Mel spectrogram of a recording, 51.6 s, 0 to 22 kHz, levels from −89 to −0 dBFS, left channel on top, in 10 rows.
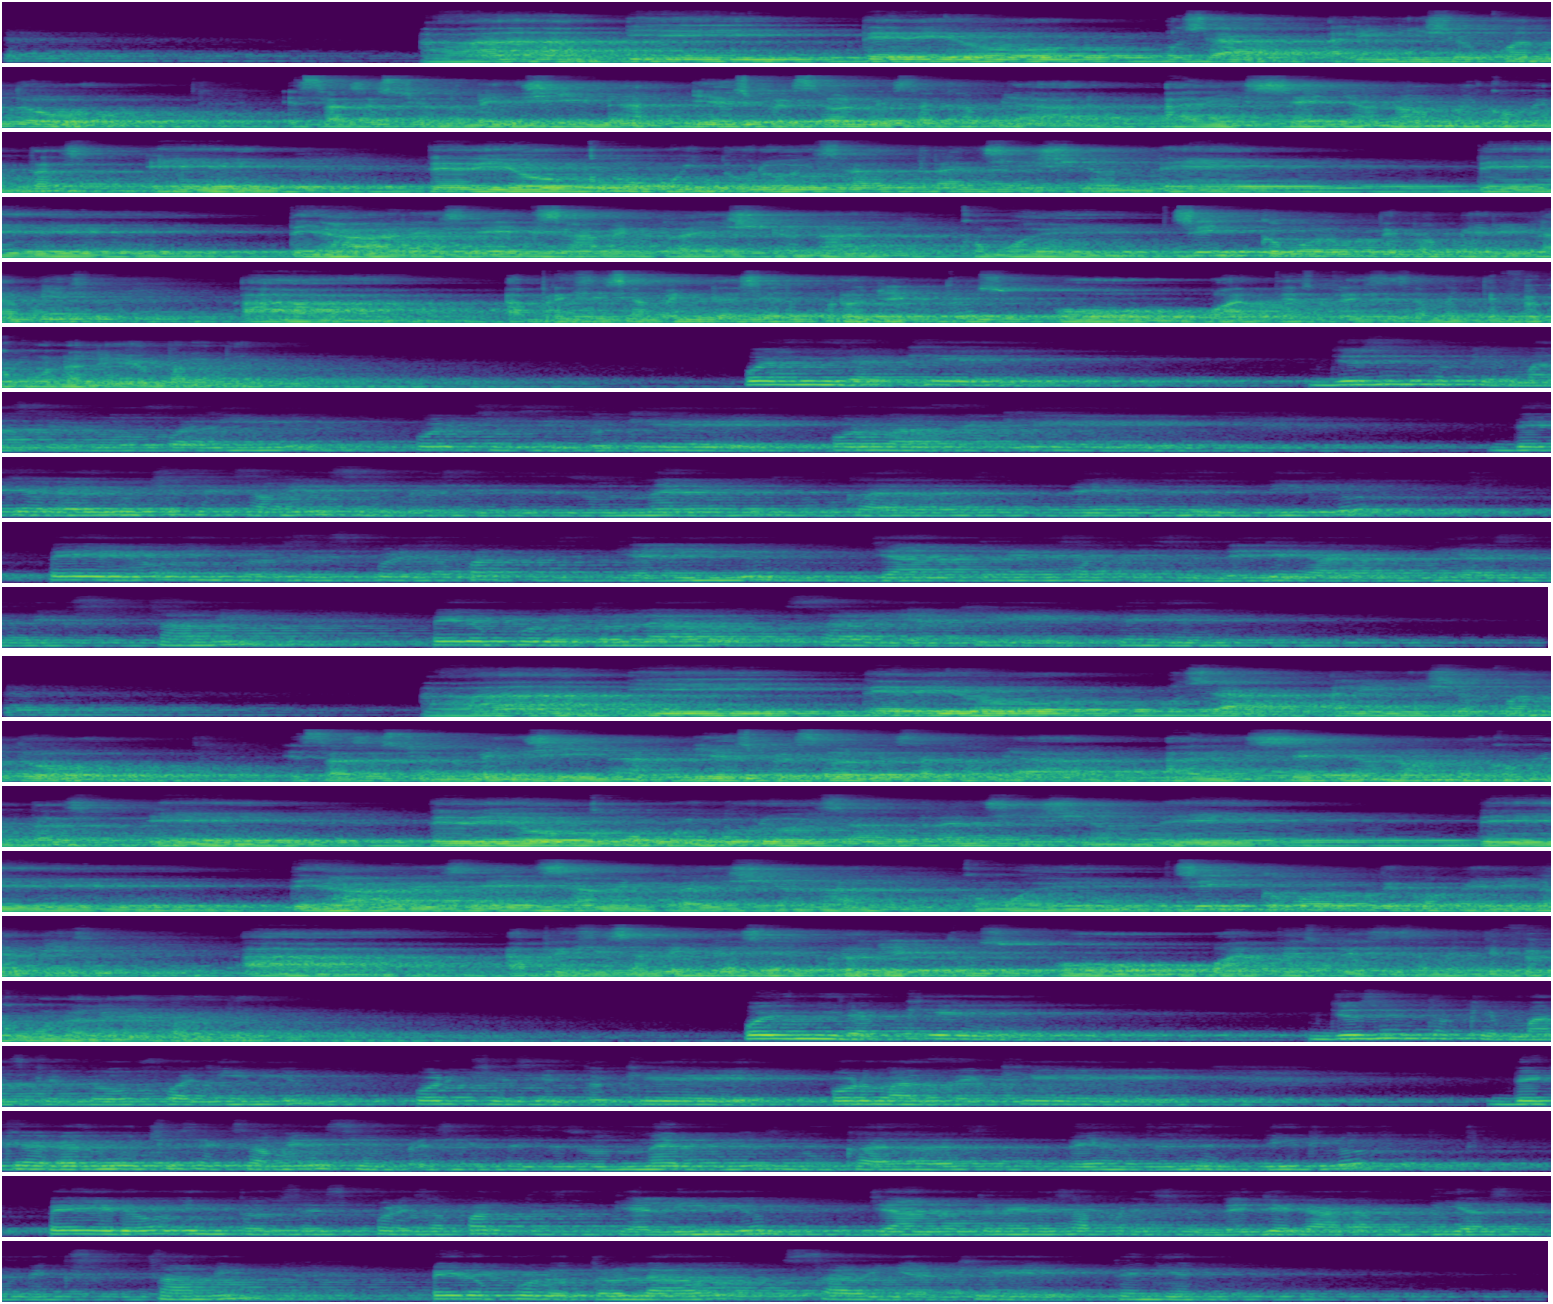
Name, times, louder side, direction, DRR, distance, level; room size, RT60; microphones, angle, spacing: voice 1, 1.4-3.6 3.9-5.6 6.1-11.5 11.7-14.5 15.1-21.2 21.4-26.6, equal, 75° left, -1 dB, 1.1 m, -24 dB
voice 2, 28.3-29.3 30.2-32.1 32.4-35.3 35.9-40.8 41.5-47.6 47.9-50.5, right 2 dB, 60° right, -2 dB, 0.6 m, -27 dB
9.0 x 3.3 x 5.9 m, 2.8 s
head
